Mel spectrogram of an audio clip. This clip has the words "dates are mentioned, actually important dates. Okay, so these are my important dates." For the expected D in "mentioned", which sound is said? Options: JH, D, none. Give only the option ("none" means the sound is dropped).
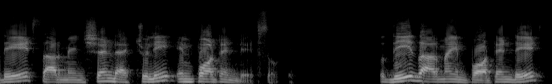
D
